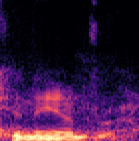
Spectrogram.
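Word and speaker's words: Canowindra: so that's how you spell it but they pronounce it conundra so we're in the fossil Museum or major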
